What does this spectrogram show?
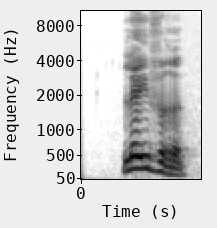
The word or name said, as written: Leveroy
